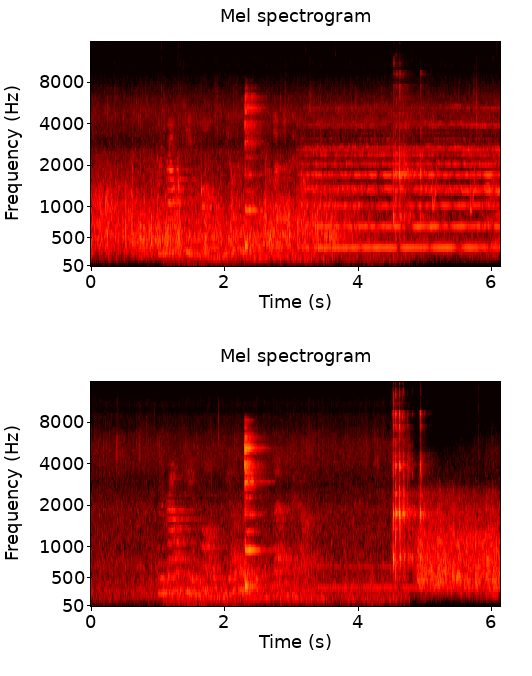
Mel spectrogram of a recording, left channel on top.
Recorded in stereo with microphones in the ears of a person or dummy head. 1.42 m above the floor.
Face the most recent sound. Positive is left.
turn(degrees=-35)  # may be behind; listen again after turning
